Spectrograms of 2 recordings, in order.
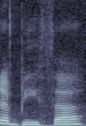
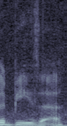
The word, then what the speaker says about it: Ibiza: but she goes, "We're here in Ibiza." – Oh no. – And I know that is how you say it, but as a white American, it's Ibiza.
